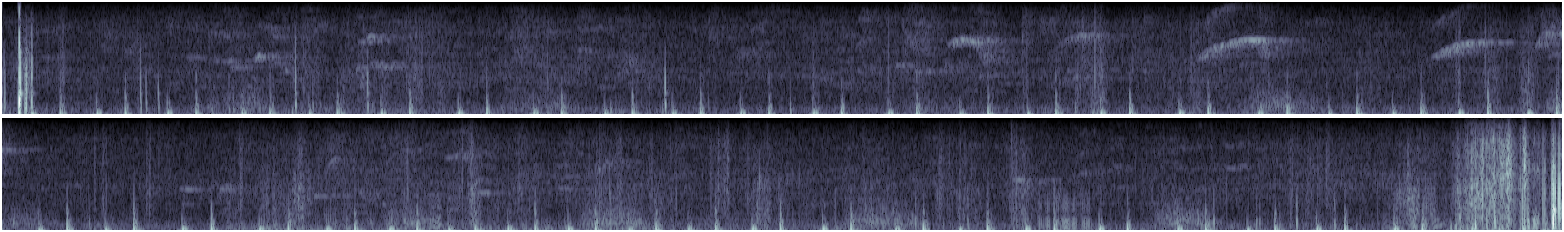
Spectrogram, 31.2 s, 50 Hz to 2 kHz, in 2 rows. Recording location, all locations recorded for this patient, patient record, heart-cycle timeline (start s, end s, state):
pulmonary valve (PV)
aortic valve (AV)+pulmonary valve (PV)+tricuspid valve (TV)+mitral valve (MV)+mitral valve (MV)
#Age: Adolescent
#Sex: Female
#Height: 154.0 cm
#Weight: 44.2 kg
#Pregnancy status: False
#Murmur: Absent
#Murmur locations: nan
#Most audible location: nan
#Systolic murmur timing: nan
#Systolic murmur shape: nan
#Systolic murmur grading: nan
#Systolic murmur pitch: nan
#Systolic murmur quality: nan
#Diastolic murmur timing: nan
#Diastolic murmur shape: nan
#Diastolic murmur grading: nan
#Diastolic murmur pitch: nan
#Diastolic murmur quality: nan
#Outcome: Abnormal
#Campaign: 2014 screening campaign
0.00	0.22	diastole
0.22	0.38	S1
0.38	0.58	systole
0.58	0.66	S2
0.66	0.94	diastole
0.94	1.04	S1
1.04	1.22	systole
1.22	1.32	S2
1.32	1.64	diastole
1.64	1.76	S1
1.76	1.92	systole
1.92	2.02	S2
2.02	2.38	diastole
2.38	2.50	S1
2.50	2.66	systole
2.66	2.78	S2
2.78	3.06	diastole
3.06	3.16	S1
3.16	3.34	systole
3.34	3.46	S2
3.46	3.78	diastole
3.78	3.88	S1
3.88	4.06	systole
4.06	4.16	S2
4.16	4.56	diastole
4.56	4.66	S1
4.66	4.84	systole
4.84	4.92	S2
4.92	5.30	diastole
5.30	5.42	S1
5.42	5.58	systole
5.58	5.68	S2
5.68	6.02	diastole
6.02	6.14	S1
6.14	6.30	systole
6.30	6.40	S2
6.40	6.68	diastole
6.68	6.80	S1
6.80	6.98	systole
6.98	7.08	S2
7.08	7.38	diastole
7.38	7.48	S1
7.48	7.66	systole
7.66	7.76	S2
7.76	8.10	diastole
8.10	8.22	S1
8.22	8.38	systole
8.38	8.48	S2
8.48	8.86	diastole
8.86	8.96	S1
8.96	9.14	systole
9.14	9.24	S2
9.24	9.58	diastole
9.58	9.68	S1
9.68	9.84	systole
9.84	9.96	S2
9.96	10.24	diastole
10.24	10.34	S1
10.34	10.52	systole
10.52	10.64	S2
10.64	10.96	diastole
10.96	11.08	S1
11.08	11.26	systole
11.26	11.38	S2
11.38	11.76	diastole
11.76	11.88	S1
11.88	12.04	systole
12.04	12.14	S2
12.14	12.56	diastole
12.56	12.68	S1
12.68	12.84	systole
12.84	12.94	S2
12.94	13.26	diastole
13.26	13.38	S1
13.38	13.54	systole
13.54	13.66	S2
13.66	13.90	diastole
13.90	14.00	S1
14.00	14.18	systole
14.18	14.28	S2
14.28	14.56	diastole
14.56	14.68	S1
14.68	14.84	systole
14.84	14.94	S2
14.94	15.24	diastole
15.24	15.36	S1
15.36	15.52	systole
15.52	15.64	S2
15.64	15.96	diastole
15.96	16.08	S1
16.08	16.24	systole
16.24	16.34	S2
16.34	16.62	diastole
16.62	16.74	S1
16.74	16.90	systole
16.90	17.02	S2
17.02	17.40	diastole
17.40	17.50	S1
17.50	17.68	systole
17.68	17.78	S2
17.78	18.16	diastole
18.16	18.30	S1
18.30	18.44	systole
18.44	18.54	S2
18.54	18.84	diastole
18.84	18.96	S1
18.96	19.12	systole
19.12	19.22	S2
19.22	19.46	diastole
19.46	19.58	S1
19.58	19.74	systole
19.74	19.84	S2
19.84	20.06	diastole
20.06	20.16	S1
20.16	20.32	systole
20.32	20.42	S2
20.42	20.66	diastole
20.66	20.76	S1
20.76	20.92	systole
20.92	21.02	S2
21.02	21.26	diastole
21.26	21.36	S1
21.36	21.52	systole
21.52	21.62	S2
21.62	21.86	diastole
21.86	21.98	S1
21.98	22.12	systole
22.12	22.24	S2
22.24	22.46	diastole
22.46	22.56	S1
22.56	22.72	systole
22.72	22.82	S2
22.82	23.10	diastole
23.10	23.20	S1
23.20	23.38	systole
23.38	23.48	S2
23.48	23.80	diastole
23.80	23.92	S1
23.92	24.08	systole
24.08	24.18	S2
24.18	24.52	diastole
24.52	24.64	S1
24.64	24.80	systole
24.80	24.90	S2
24.90	25.16	diastole
25.16	25.28	S1
25.28	25.44	systole
25.44	25.54	S2
25.54	25.82	diastole
25.82	25.94	S1
25.94	26.10	systole
26.10	26.22	S2
26.22	26.56	diastole
26.56	26.68	S1
26.68	26.84	systole
26.84	26.94	S2
26.94	27.34	diastole
27.34	27.46	S1
27.46	27.62	systole
27.62	27.74	S2
27.74	28.06	diastole
28.06	28.16	S1
28.16	28.32	systole
28.32	28.44	S2
28.44	28.74	diastole
28.74	28.84	S1
28.84	29.02	systole
29.02	29.12	S2
29.12	29.50	diastole
29.50	29.62	S1
29.62	29.78	systole
29.78	29.88	S2
29.88	30.28	diastole
30.28	30.42	S1
30.42	30.52	systole
30.52	30.66	S2
30.66	30.84	diastole
30.84	30.94	S1
30.94	31.06	systole
31.06	31.20	S2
